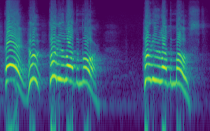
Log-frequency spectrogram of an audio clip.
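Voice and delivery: put-on high, loud pleading child; kid asking parents. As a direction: whine up at mom and dad like a kid. Kid asks mom and dad.

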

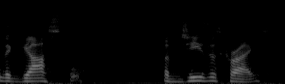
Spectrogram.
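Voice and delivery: soft, low, sincere delivery; earnest quiet preaching. Real, not acted. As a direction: drop down and mean it.

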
